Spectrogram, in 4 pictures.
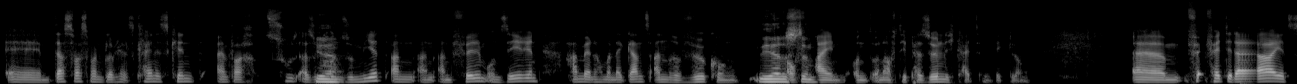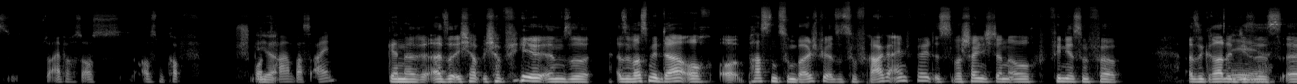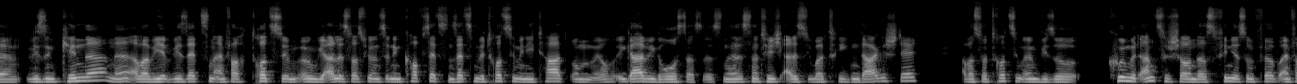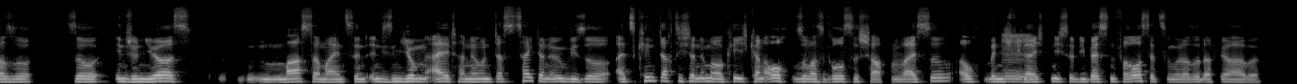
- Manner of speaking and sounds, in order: other background noise; laughing while speaking: "viel"; other noise
- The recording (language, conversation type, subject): German, podcast, Wie haben dich Filme persönlich am meisten verändert?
